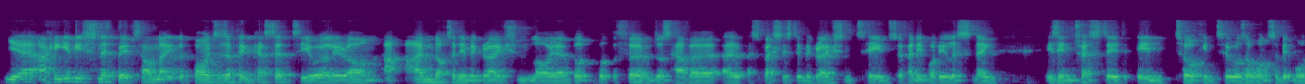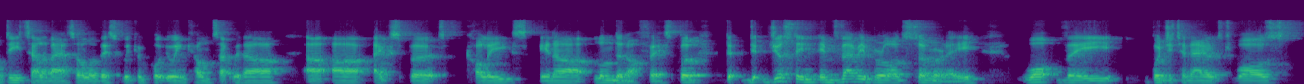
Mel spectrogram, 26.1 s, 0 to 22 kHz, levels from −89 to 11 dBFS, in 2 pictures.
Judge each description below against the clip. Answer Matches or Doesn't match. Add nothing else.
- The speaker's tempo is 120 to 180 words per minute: Doesn't match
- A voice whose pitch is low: Matches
